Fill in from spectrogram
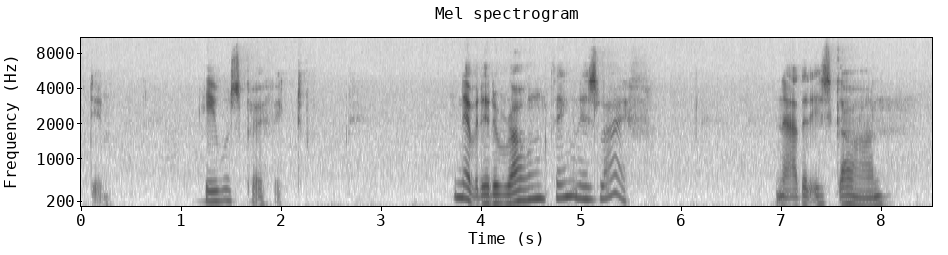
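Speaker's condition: No condition

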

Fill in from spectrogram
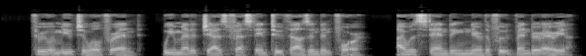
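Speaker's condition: ALS, speech-generating device; eight years since diagnosis

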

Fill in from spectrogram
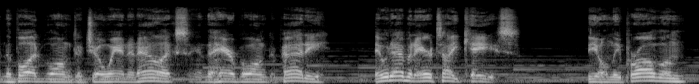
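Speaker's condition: No condition

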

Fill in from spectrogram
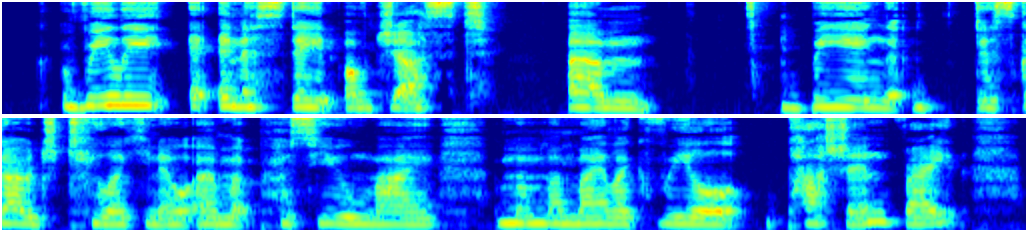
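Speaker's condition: Stutter; onset around age 5 after move from Zambia to UK, none before per parents, cause unknown; adult, ongoing stutter; stutters here and there, stutter affects talking, often stays quiet to avoid stuttering; repeated sounds

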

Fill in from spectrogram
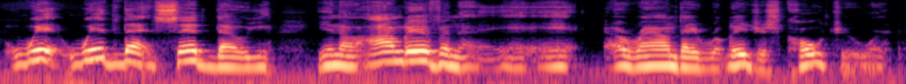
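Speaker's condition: Cerebral palsy; wheelchair user

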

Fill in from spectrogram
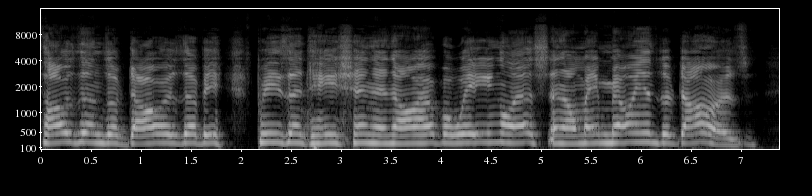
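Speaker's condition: Speech impediment; since childhood, affects voice and coordination, unique walk; still has speech impediment, speaks publicly; impediment noticeable on first meeting but words formed, intelligible

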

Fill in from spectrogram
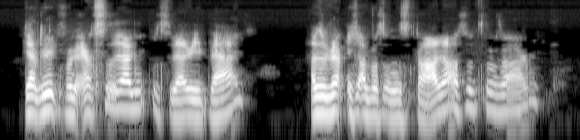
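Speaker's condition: Spinal muscular atrophy; physical disability

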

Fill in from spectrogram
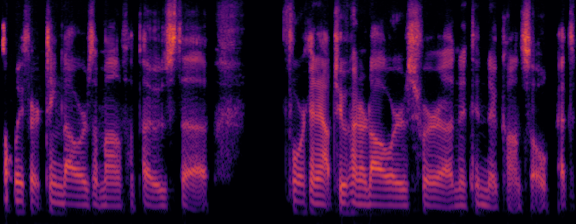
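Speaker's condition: No condition

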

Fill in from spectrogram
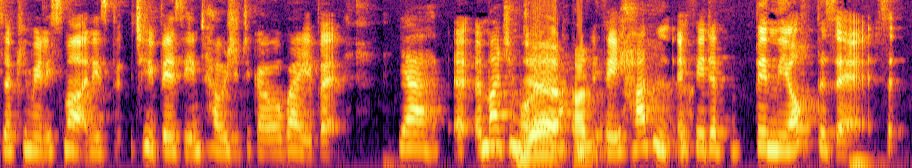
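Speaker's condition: No condition

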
